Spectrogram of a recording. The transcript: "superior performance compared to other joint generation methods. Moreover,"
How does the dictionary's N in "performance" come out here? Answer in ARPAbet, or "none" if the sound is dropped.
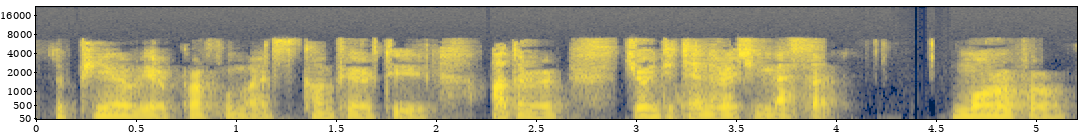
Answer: N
